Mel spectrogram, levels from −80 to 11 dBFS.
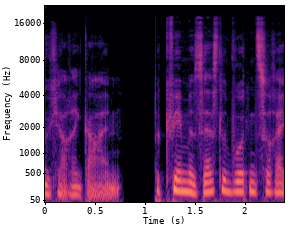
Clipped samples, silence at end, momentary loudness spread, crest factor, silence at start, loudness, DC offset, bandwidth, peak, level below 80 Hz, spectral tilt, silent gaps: under 0.1%; 0 s; 13 LU; 18 dB; 0 s; -20 LUFS; under 0.1%; 18 kHz; -2 dBFS; -42 dBFS; -5.5 dB/octave; 0.78-1.09 s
